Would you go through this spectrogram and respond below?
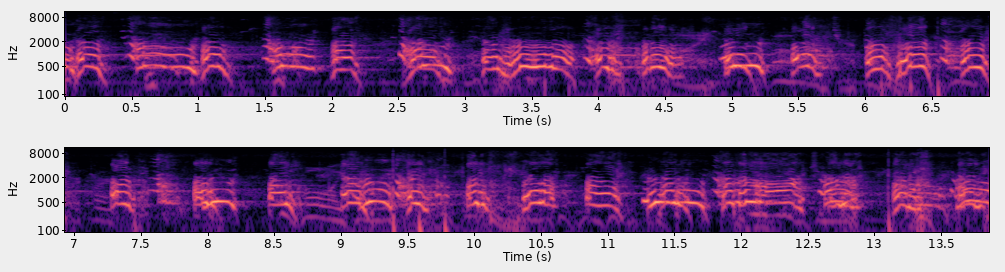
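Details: Coonhounds, bluetick and black and tan, in training to hunt raccoons, pour out rapid choppy bays, short curved bawls repeated steadily in a rhythmic stream with brief breaks.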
